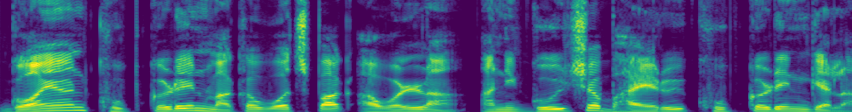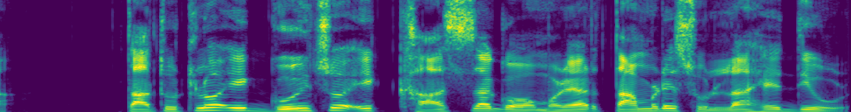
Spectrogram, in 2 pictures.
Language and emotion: Goan Konkani, neutral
